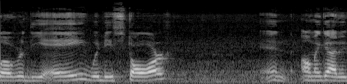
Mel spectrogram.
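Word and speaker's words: står: on top of it, a small round open circle on top of it is pronounced O. So ma is O. So S-T-A-R with a round circle over the A would be store.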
